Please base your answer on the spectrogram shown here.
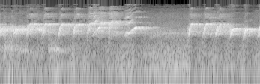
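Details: Greater green leafbird, lure song to make a reluctant bird sing: rapid rising chirps in a rolling series, a brief gap, then more quick upslurred notes repeated at a steady pace.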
